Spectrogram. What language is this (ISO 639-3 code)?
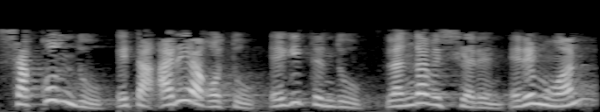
eus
